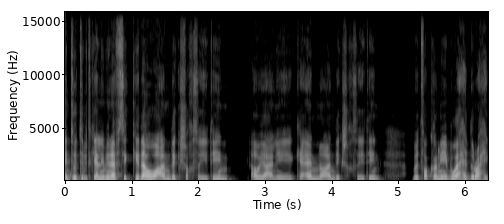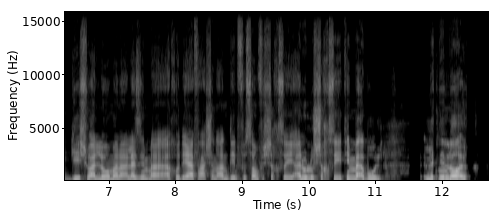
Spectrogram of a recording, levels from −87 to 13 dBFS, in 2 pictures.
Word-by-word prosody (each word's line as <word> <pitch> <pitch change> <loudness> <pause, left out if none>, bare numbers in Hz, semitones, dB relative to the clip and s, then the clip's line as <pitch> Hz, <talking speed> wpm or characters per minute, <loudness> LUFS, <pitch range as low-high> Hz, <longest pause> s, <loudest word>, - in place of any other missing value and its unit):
أنتِ 155 +5 -1
وأنتِ 190 +1 -1
بتكلمي 165 +2 +1
نفسِك 200 -4 +3
كده 170 +1 +6
وعندِك 155 +3 +4
شخصيتين، 155 0 -6 0.4
أو 125 0 +1
يعني 115 0 -3
كأنه 140 -2 -2
عندِك 130 +1 -2
شخصيتين، 140 0 -9 0.5
بتفكريني 160 +9 -1
بواحد 180 -2 +2
راح 165 +2 +3
الجيش 170 +2 -5
وقال 125 +2 +2
لهم 155 -1 +1
أنا 125 -3 0
لازم 140 +1 -2
آخد 140 - -3
إعفا 140 -1 +2
عشان 120 0 -6
عندي 135 +4 -3
انفصام 140 +1 -4
في 140 - -15
الشخصية، 130 -3 -7
قالوا 190 - +2
له 215 - -3
الشخصيتين 165 -5 -3
مقبول، 135 -8 0 0.6
الاتنين 200 +7 +1
لائق. 440 - +6
150 Hz, 155 wpm, -27 LUFS, 135-175 Hz, 0.6 s, كده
